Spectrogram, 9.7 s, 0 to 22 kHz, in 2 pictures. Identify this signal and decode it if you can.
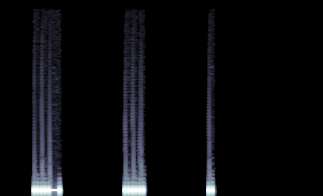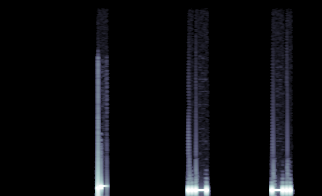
Morse code, heard as a keyed tone, about 22 wpm, spaced as for 8 wpm, 700 Hz. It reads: USE AN
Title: 6x Character Spacing - Top 300 Words - 22wpm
